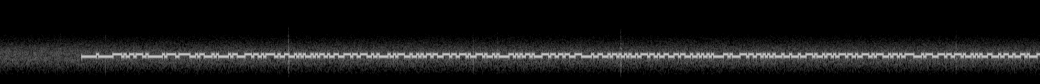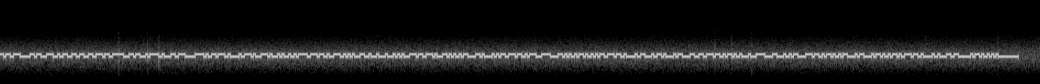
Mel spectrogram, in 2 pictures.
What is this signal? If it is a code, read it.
RTTY (45.45 baud, 170 Hz shift), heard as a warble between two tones, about 1460 Hz centre, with static crashes. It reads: ETBXB EWYSW NKZJL HHXRG LMWDF WLJXG RQQHD AZDOZ HYCPG MLNII TLEUM KHHFE AYPQY HRBGS ZORDS KCGBI DQOCB DBBDD KUVDY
